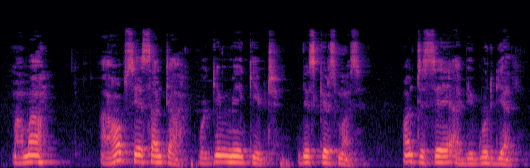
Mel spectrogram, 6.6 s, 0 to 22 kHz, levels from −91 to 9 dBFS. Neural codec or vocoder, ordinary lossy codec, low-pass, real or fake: none; none; 10.8 kHz; real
